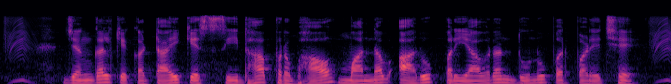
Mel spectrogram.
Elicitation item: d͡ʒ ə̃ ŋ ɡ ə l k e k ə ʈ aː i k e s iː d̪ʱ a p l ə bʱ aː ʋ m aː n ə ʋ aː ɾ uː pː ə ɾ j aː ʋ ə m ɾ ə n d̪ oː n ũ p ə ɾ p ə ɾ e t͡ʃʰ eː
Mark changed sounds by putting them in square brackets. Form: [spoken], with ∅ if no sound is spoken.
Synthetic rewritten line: d͡ʒ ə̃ ŋ ɡ ə l k e k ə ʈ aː i k e s iː d̪ʱ a p [ɾ] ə bʱ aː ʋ m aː n ə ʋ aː ɾ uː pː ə ɾ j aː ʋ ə [∅] ɾ ə n d̪ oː n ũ p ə ɾ p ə [ɽ] e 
